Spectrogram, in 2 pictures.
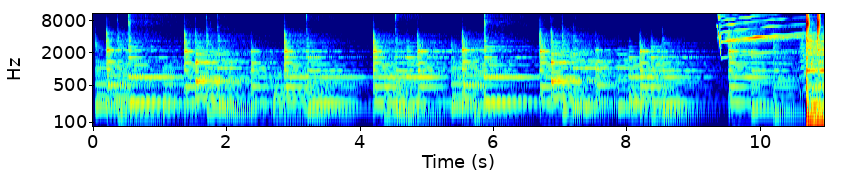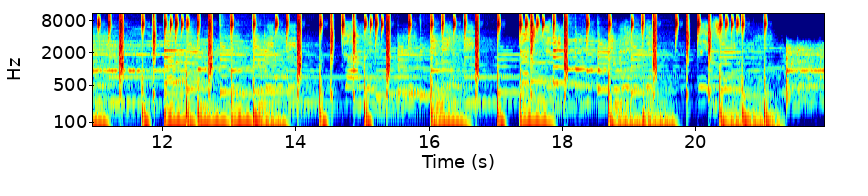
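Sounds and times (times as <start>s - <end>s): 
beat with vocals: 10.7s - 21.3s.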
